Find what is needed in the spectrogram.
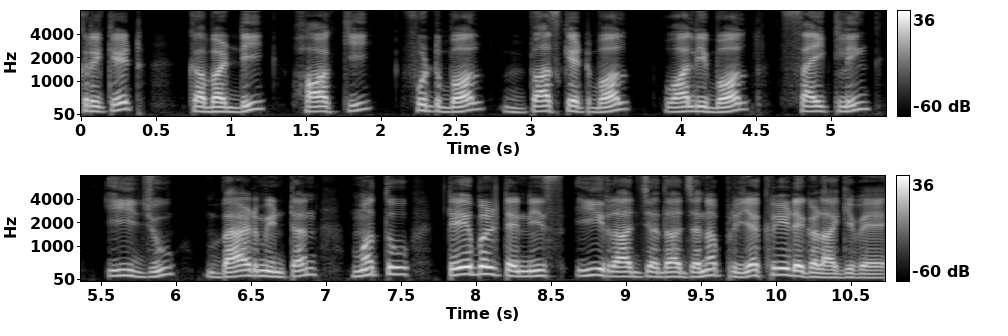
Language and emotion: Kannada, neutral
